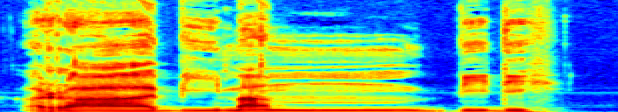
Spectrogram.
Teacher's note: le noun avec soukoun sera remplacé par un mim avec un soukoun, et il sera prononcé avec un nasillement de 2 temps. Dans cet exemple, on prononcera rabimam bidi.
